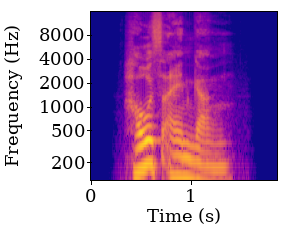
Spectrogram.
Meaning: entrance, house entrance, building entrance
- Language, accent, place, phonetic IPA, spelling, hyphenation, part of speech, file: German, Germany, Berlin, [ˈhaʊ̯sʔaɪ̯nˌɡaŋ], Hauseingang, Haus‧ein‧gang, noun, De-Hauseingang.ogg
